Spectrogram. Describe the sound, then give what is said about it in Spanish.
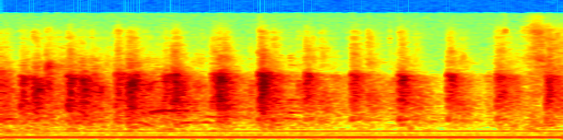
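A church audience applauds steadily in praise of the Lord, the clapping settling into a loose rhythmic pulse. It sounds soft, with a faint low hum underneath and no talking. “Al Señor sea todos los aplausos y toda la alabanza de parte de su pueblo.”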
